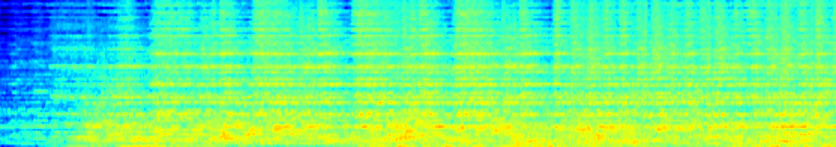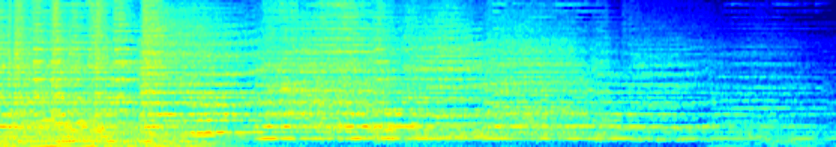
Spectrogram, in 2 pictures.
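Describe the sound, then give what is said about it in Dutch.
Orchestral music by the Italian composer Ottorino Respighi depicts a gushing, bubbling fountain of Rome. The full orchestra plays loudly with dense, shimmering activity, then thins out and quiets gradually toward the end. “Toch is deze muziek geschreven voor de concertzaal, dus ja, klassieke muziek, gecomponeerd door de Italiaanse componist Ottorino Respighi. Hij schreef een aantal stukken waarin hij heel natuurgetrouw de stad Rome in klank trachtte te vatten. Een van die werken gaat alleen maar over de fonteinen van deze oude stad en wat u net hoorde was een fikse, bruisende fontein.”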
